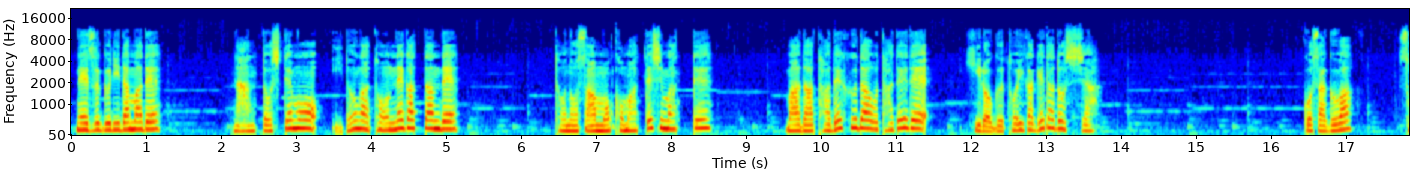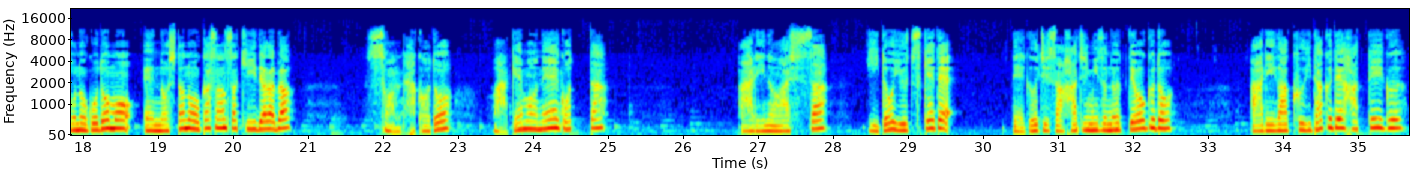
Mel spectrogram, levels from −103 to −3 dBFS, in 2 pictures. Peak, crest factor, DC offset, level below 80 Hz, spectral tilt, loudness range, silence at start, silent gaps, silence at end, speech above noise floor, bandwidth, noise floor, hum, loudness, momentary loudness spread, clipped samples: -6 dBFS; 16 dB; under 0.1%; -60 dBFS; -6.5 dB/octave; 8 LU; 0.05 s; none; 0.1 s; 48 dB; 11.5 kHz; -68 dBFS; none; -22 LUFS; 13 LU; under 0.1%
